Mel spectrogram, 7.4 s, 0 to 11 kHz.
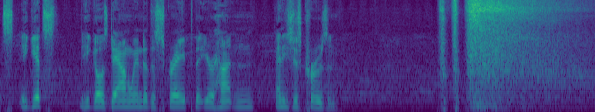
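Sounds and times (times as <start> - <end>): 
speech: 0.0 - 4.3, 5.5 - 5.8
human voice imitating a whitetail buck snort-wheeze call: 5.5 - 7.4.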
